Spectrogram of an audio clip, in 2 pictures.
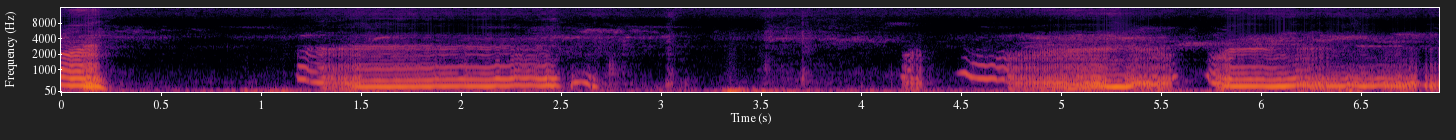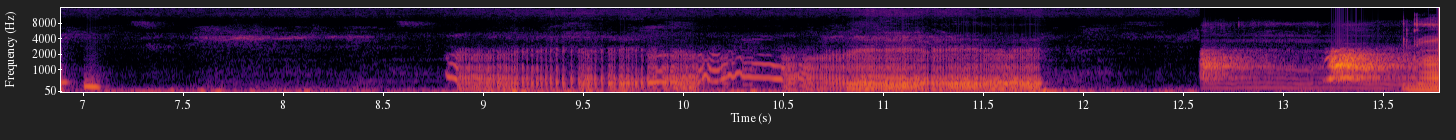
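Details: Pet red fox, a female kept at home, giving drawn-out quavering whines mixed with rough, raspy screams, in several bouts separated by brief pauses.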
